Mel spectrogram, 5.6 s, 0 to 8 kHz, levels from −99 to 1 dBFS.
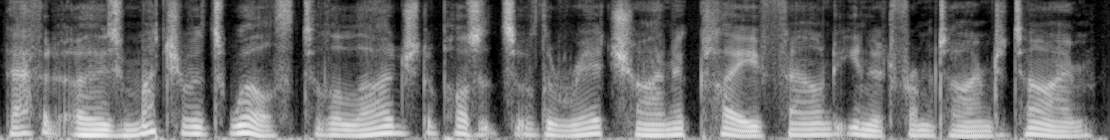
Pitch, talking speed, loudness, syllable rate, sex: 120 Hz, 240 wpm, -16 LUFS, 4.9 syllables/s, male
